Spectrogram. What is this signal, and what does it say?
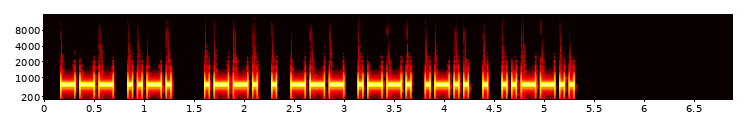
Morse code, heard as a keyed tone, about 25 wpm, 700 Hz. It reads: OF PEOPLE?
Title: Sentences from Top 1000 Words - Review Part 6 - 25wpm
